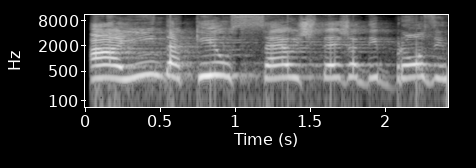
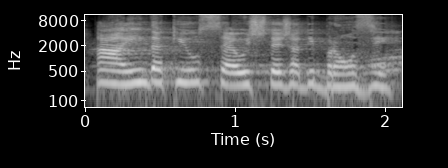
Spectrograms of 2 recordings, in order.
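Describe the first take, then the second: First: Much louder, full-force proclamation; preacher lifting the same line into a loud cry; preaching loud. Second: Said in the usual way. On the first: Acted. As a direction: ring it out to the church.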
